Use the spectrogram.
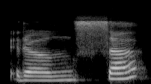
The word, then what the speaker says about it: herança: nenhum símbolo fonético associado quando ela está no início das palavras ela não apresenta nenhum som por exemplo quando eu falo estas palavras e herança eu não eu falo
